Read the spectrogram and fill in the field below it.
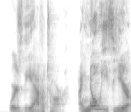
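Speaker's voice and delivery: frantic, determined, high yell. Barging into the water temple, Sokka demands the Avatar, frantic and determined. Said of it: "[name] barged into the water temple, frantic and determined".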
